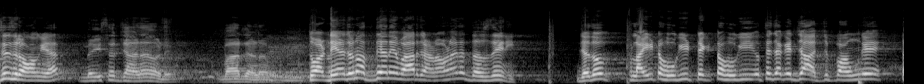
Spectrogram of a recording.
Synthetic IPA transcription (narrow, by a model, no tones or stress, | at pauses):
sɪzɾɔːŋɡjaːɾnəĩːsəɾd͡ʒaːɽ̃aːɦoːneːʋaːɾd͡ʒa̰ːna̰ːɦo̰ːnet̪ʊaːɖẽːãːd͡ʒonõːəd̪ːeãːnẽːʋaːɾd͡ʒaːɽ̃aːɦoːñaːt̪ãːd̪əsd̪eːnḭ̃ː | d͡ʒəd̪õːpʰlaːiːʈɦoːɡiːʈɪkʈɦoːɡiːʊt̪ʰːeːd͡ʒaːkeːd͡ʒaːd͡ʒpaːũːŋɡeːt̪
